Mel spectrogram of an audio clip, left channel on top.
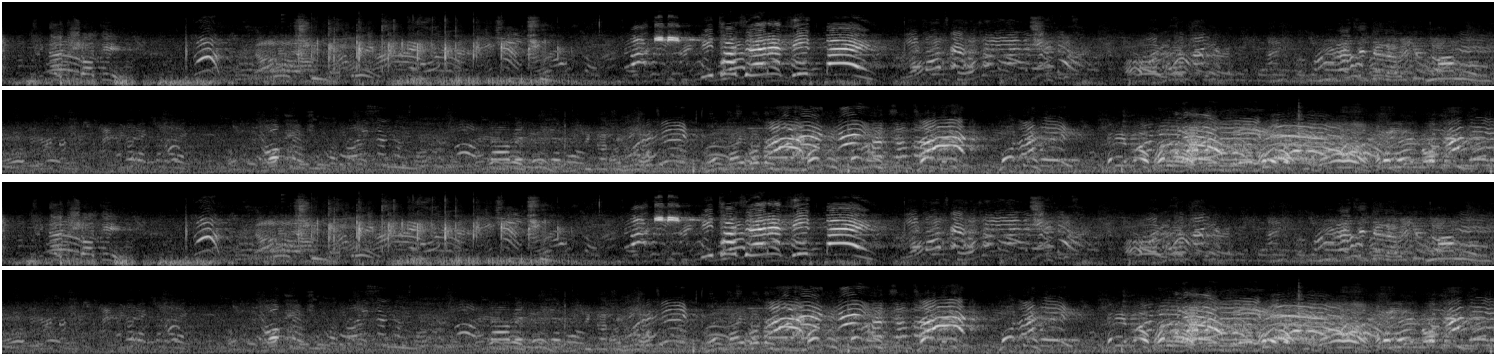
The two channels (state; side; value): identical; both; correlation 1.00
